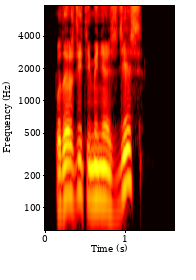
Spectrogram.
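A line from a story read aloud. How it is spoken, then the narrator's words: Plain. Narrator (Russian): сказал арматор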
